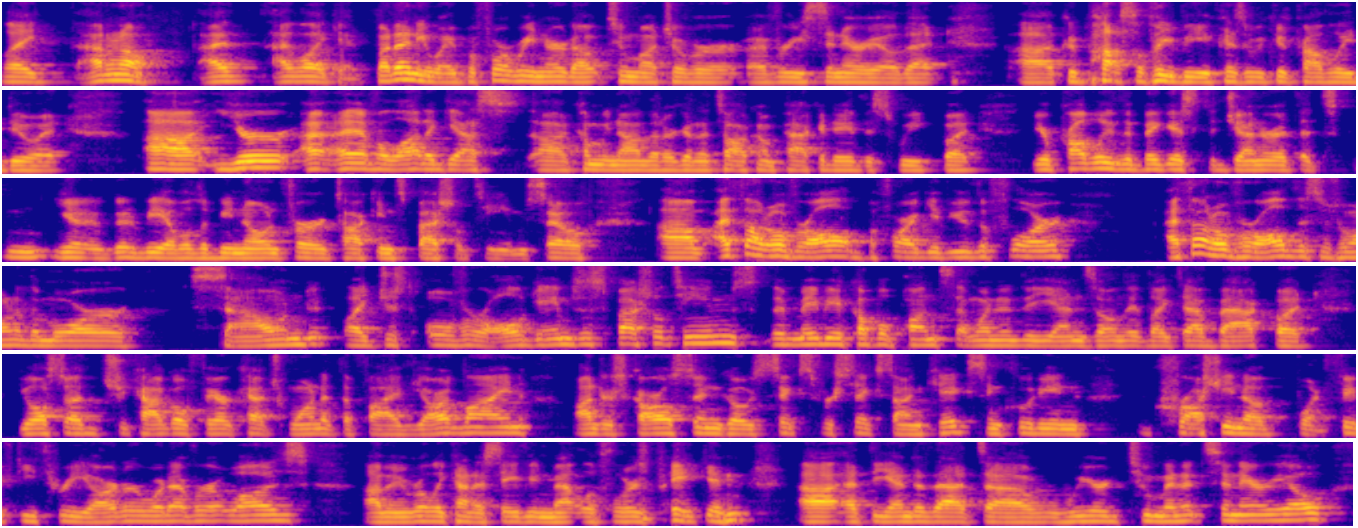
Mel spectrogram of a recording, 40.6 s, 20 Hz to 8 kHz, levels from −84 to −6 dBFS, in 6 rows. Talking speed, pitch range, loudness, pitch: 250 wpm, 130-150 Hz, -22 LUFS, 135 Hz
